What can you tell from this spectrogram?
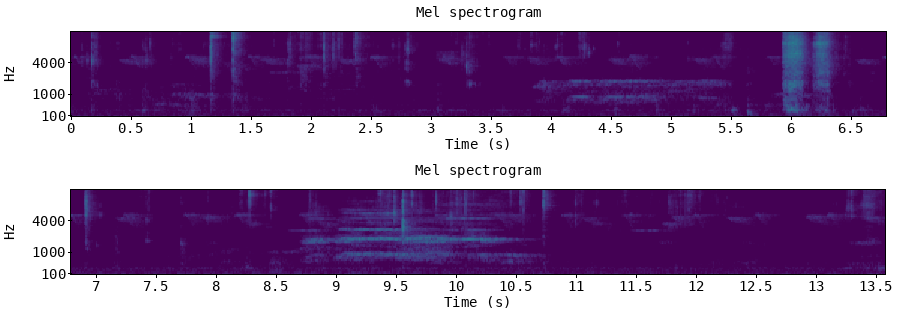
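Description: A rooster crowing twice, each crow about two seconds long, the second louder. Soft clicks and taps of eating and egg peeling come between the crows, with one sharper knock about six seconds in.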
